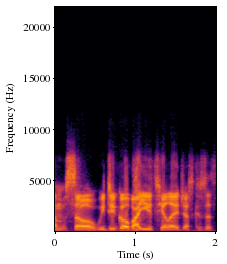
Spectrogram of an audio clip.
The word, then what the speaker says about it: UTLA: Yeah, so it is UTLA. You got it right. For a while, we were stuck between U of TLA and UTLA because obviously Texas, another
